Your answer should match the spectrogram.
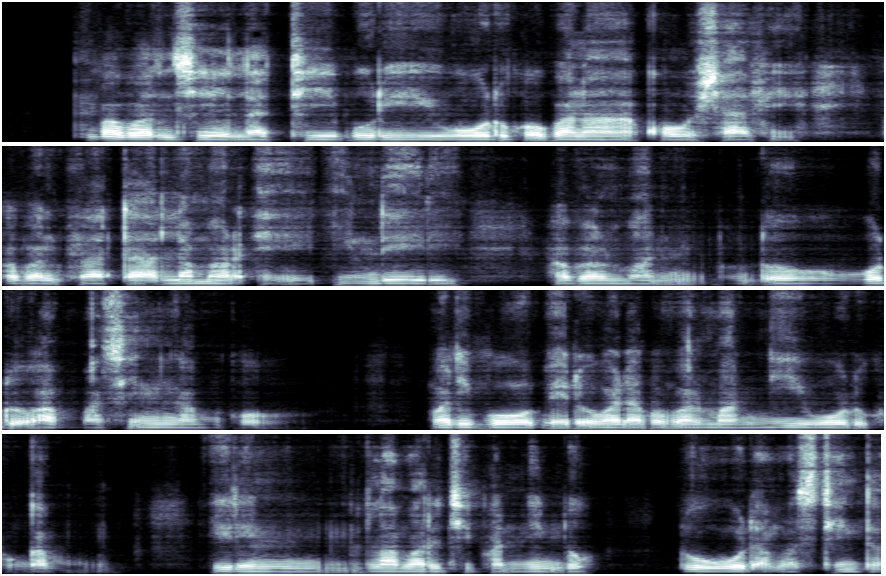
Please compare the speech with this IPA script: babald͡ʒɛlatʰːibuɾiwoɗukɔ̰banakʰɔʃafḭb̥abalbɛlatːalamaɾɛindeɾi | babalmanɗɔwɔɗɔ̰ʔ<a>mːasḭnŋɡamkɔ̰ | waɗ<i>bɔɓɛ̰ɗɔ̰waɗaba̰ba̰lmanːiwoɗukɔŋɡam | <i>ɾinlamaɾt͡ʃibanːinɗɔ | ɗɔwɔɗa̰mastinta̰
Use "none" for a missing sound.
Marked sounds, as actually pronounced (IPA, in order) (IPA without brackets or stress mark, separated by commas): a, i, i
